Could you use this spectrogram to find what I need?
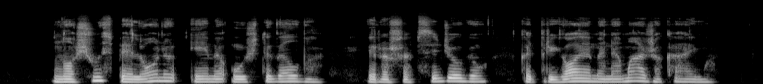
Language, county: Lithuanian, Kaunas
